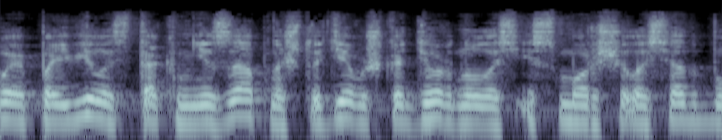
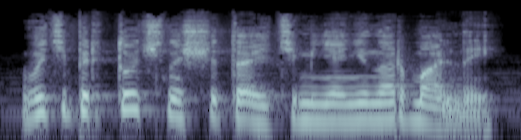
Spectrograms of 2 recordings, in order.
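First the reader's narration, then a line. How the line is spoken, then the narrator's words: Sad question. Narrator (Russian): печально спросила женщина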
